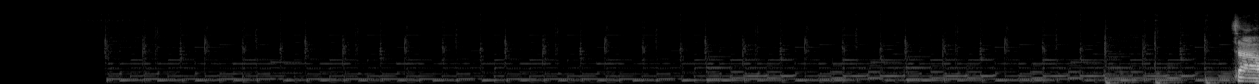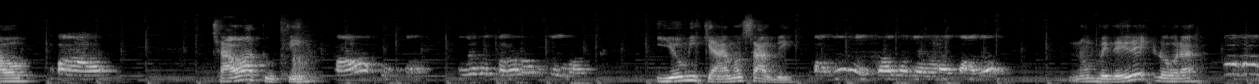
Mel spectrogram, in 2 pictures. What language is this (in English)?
Italian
